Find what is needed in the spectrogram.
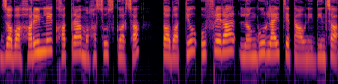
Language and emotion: Nepali, neutral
